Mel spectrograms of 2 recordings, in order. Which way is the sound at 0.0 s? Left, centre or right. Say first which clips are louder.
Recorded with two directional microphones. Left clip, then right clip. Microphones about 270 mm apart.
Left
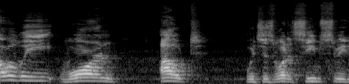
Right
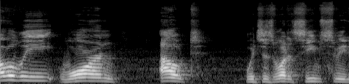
Right 8 dB; centre.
